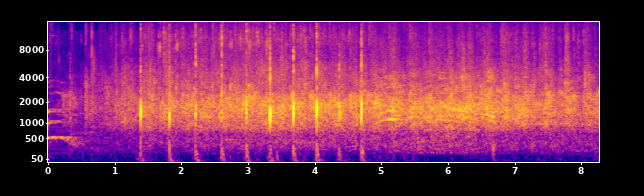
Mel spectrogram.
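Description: Audience applause welcoming a guest to the stage, a steady dense clapping that holds for about eight seconds, with a run of sharper, louder individual claps standing out early on.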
